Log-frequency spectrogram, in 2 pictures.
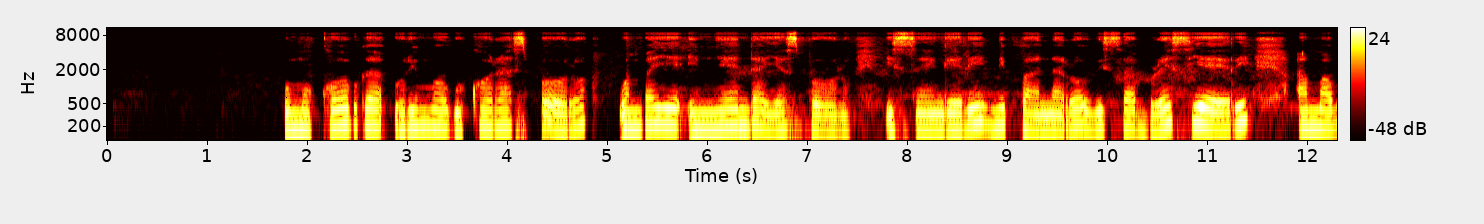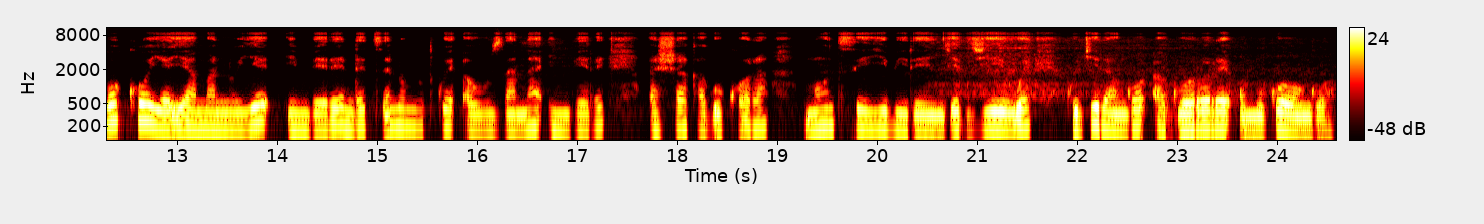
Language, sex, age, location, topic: Kinyarwanda, female, 18-24, Kigali, health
